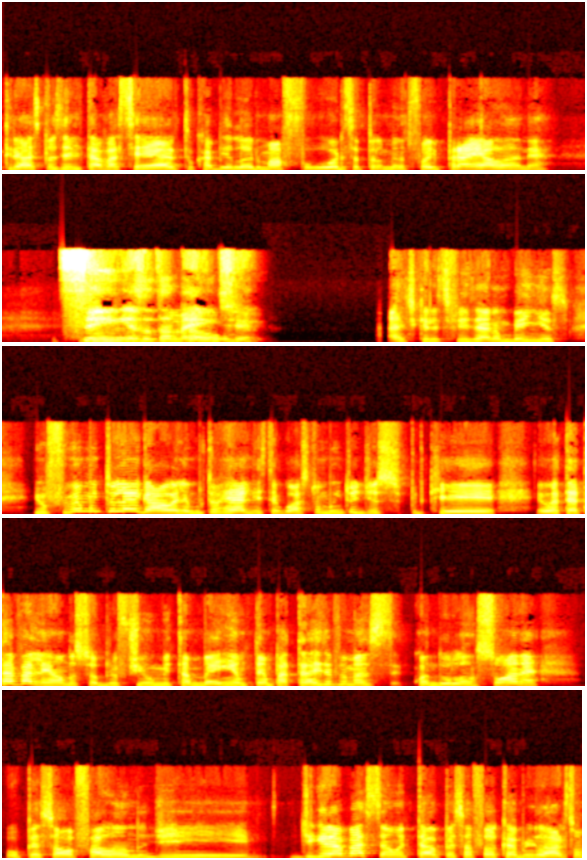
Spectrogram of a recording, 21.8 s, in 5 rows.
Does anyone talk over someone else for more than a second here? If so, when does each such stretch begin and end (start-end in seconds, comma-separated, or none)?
none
